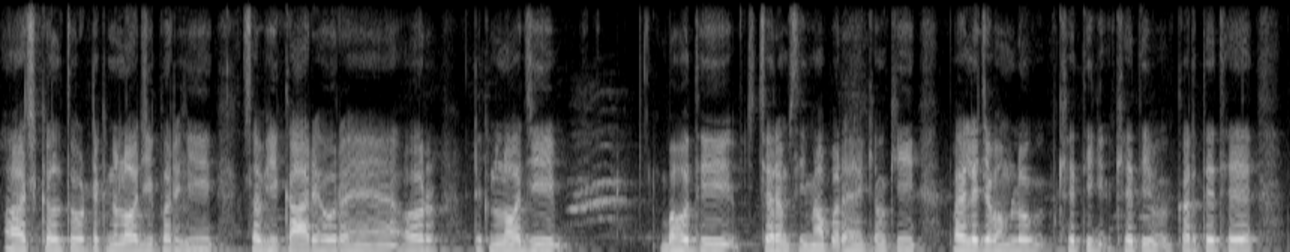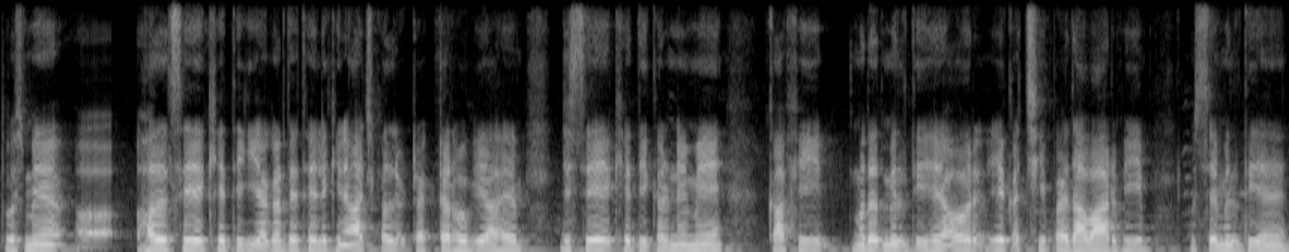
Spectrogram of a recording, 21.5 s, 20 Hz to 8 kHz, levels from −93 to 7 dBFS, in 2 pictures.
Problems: background sounds at intervals, background conversations at intervals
